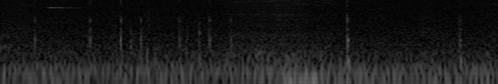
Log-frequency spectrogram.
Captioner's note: stylus tapping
